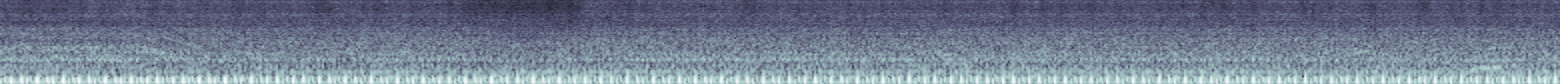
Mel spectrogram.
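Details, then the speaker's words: Natural-gas home standby generator started at the beginning of hurricane season. A loud, steady, fast drone with a hard buzzing edge throughout and heavy frame vibration. The shipping brackets were never removed, so they were taken off. "These things right here. That was so it was causing a lot of vibration every time we cranked the generator up."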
